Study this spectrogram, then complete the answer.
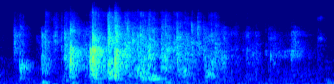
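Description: A small audience at an academic talk on autonomous vehicle localization claps briefly after a presenter's introduction. The claps are scattered and moderately loud at first, then thin out and fade toward the end.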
